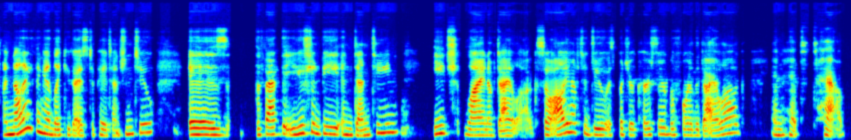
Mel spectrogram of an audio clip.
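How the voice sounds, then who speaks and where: A woman teaching a recorded lesson to her students, speaking casually and filling pauses with ums. Her voice sits fairly low. The recording is close and dry. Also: no room sound. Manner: casual explaining with many ums.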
